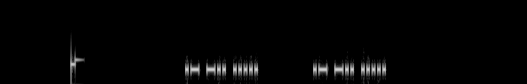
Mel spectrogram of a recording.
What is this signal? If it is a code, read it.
Morse code, heard as a keyed tone, about 47 wpm, 700 Hz. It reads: AD5 AD5
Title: USA Call Sign Prefixes - Repeated 2x - 45wpm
